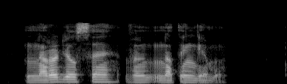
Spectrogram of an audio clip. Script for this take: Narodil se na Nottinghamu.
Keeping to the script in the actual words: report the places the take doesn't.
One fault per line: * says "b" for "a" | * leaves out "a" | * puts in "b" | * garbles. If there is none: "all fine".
* says "v" for "na"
